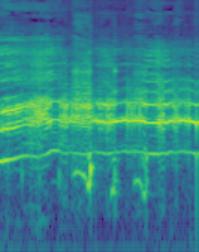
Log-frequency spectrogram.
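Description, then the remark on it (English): A person's voice imitates buzzing cicadas, making a steady, high, nasal drone that holds without a break for a few seconds, fairly loud, with slight wavering in pitch. “I mean, you hear the cicadas, you know it's hot and sticky outside.”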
